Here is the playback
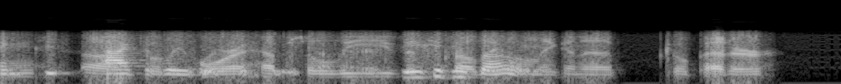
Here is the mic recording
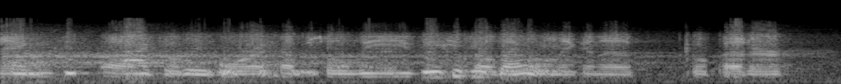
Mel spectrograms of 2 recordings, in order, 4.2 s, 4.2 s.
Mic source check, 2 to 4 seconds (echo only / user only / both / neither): echo only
